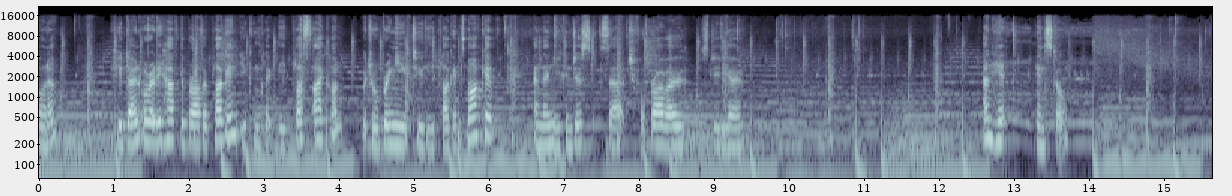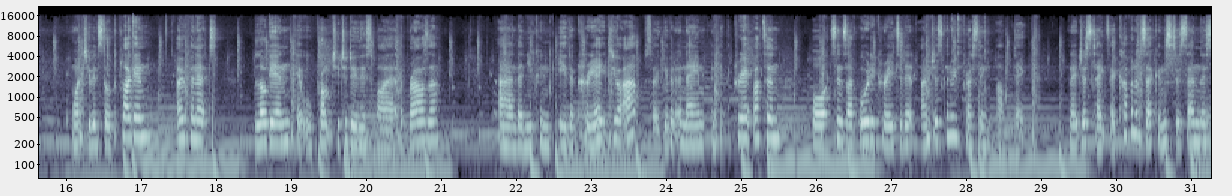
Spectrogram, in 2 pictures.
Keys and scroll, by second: 6.6-10.4 typing, 10.8 Return.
